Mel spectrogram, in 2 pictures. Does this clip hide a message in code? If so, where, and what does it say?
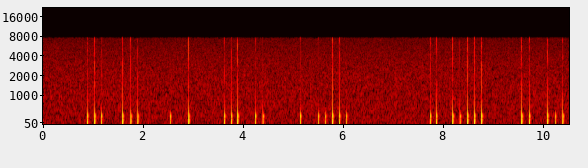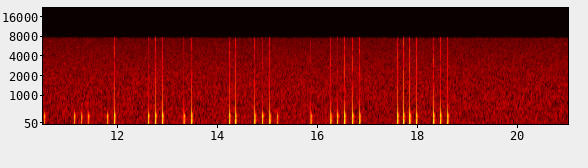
Yes: tap code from 0.9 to 18.7 s, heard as knocks on a wall, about 7 knocks a second. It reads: NAME JIMMIES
